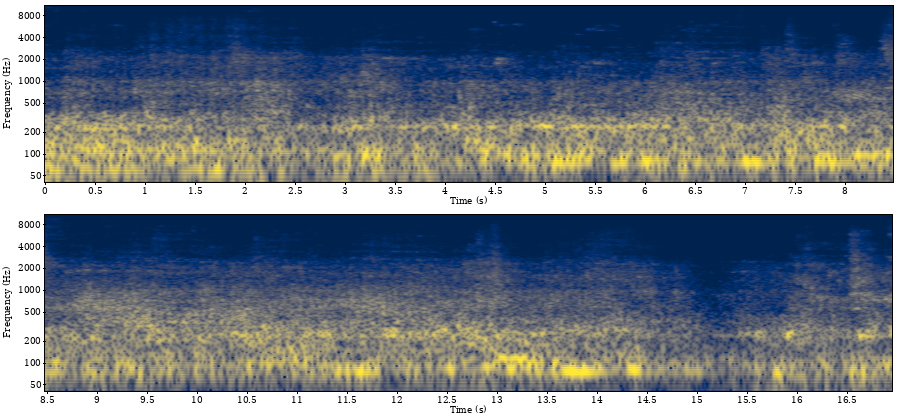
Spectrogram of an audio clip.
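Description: A CN double-stack intermodal freight train rolling past at close range. Its wheels on the rails make a steady low rumble, with scattered sharp clacks. It turns briefly quieter near the end.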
